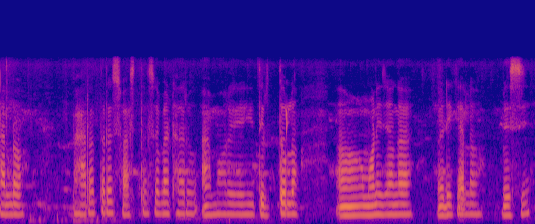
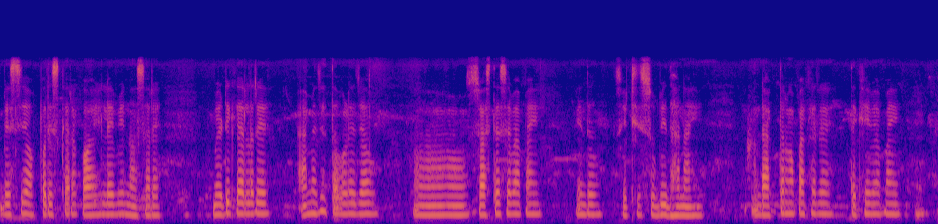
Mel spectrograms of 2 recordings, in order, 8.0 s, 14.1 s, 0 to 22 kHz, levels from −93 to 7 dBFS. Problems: constant background noise, continuous background conversations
